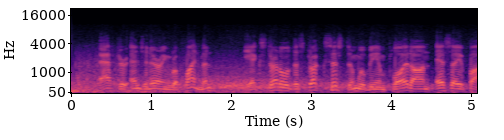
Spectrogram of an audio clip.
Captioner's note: sound of Explosion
